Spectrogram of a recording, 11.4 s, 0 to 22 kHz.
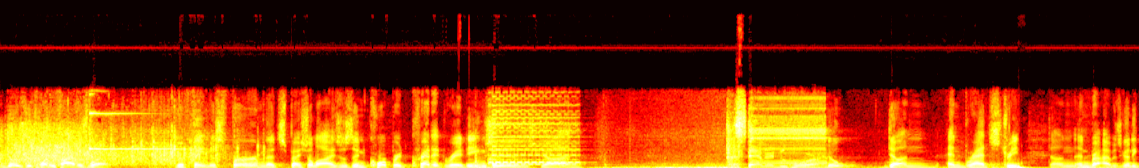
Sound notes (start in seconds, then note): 4.8 beeping; 6.4 buzzing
